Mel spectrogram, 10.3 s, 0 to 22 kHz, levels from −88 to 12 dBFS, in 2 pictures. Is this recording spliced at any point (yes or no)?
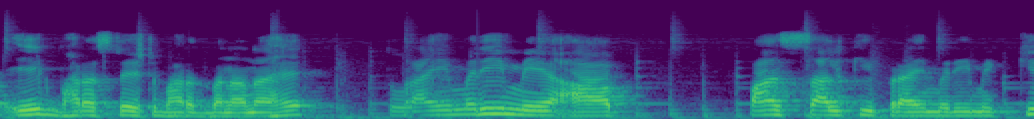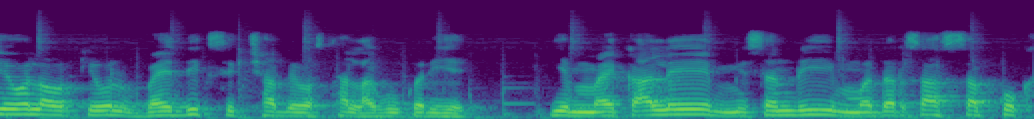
yes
